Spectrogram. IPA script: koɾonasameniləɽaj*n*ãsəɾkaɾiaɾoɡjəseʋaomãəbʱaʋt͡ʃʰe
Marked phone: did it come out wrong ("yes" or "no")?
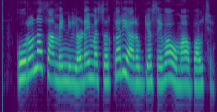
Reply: yes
